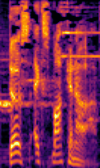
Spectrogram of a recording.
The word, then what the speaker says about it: Deus Ex Machina: The title is Deus Ex Machina, or actually, I, that's pronounced correctly, What it is a Latin phrase, God from the machine.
